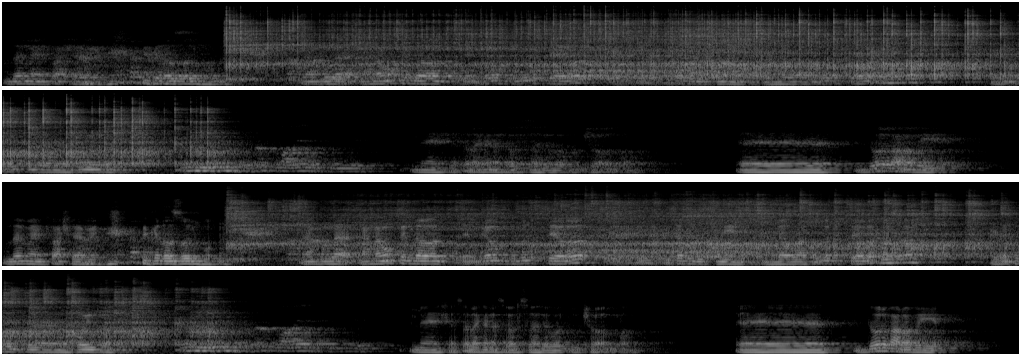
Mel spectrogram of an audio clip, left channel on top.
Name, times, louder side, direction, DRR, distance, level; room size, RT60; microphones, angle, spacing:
voice 1, 0.0-9.3 9.9-11.3 14.2-16.5 17.5-19.5, right 3 dB, 90° right, 5 dB, 0.3 m, -40 dB
voice 2, 0.7-1.5 2.8-3.4 11.9-13.8, equal, 5° right, -5 dB, 0.6 m, -44 dB
sound 1, 2.2-12.3, left 3 dB, 80° left, 0.5 m, -38 dB
3.3 x 2.2 x 4.3 m, 1.5 s
head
